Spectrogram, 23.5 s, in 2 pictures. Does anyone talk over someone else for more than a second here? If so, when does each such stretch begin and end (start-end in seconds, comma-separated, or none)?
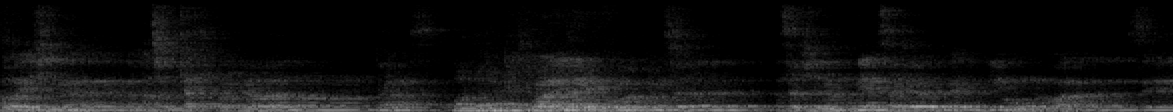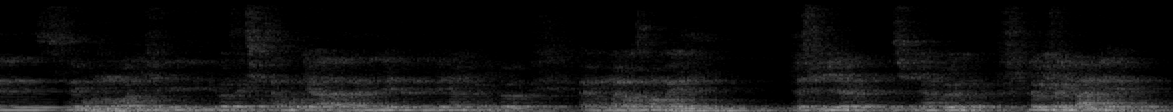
5.3-6.6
